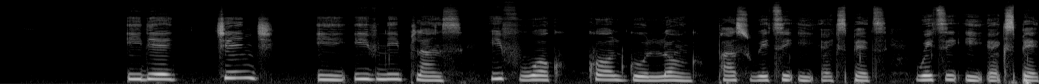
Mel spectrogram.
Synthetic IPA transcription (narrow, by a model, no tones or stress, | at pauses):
ide | t͡ʃẽnd͡ʒ | iivnĩpʰlãns | ifwɔkːʰ | ɔlɡolɔ̃ŋɡ | pʰaswetʰĩʔiɛspɛt | wetĩʔiʔɛkspɛt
